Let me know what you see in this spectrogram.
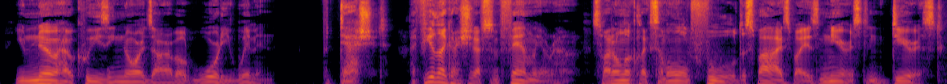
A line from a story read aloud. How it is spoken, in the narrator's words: growled the Emperor, correctly suspecting this to be the case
